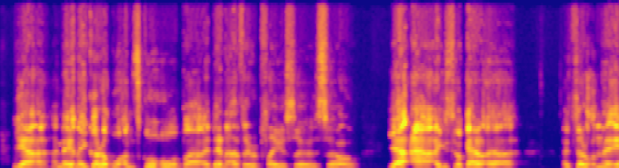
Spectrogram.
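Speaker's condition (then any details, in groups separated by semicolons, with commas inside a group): Muscular dystrophy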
